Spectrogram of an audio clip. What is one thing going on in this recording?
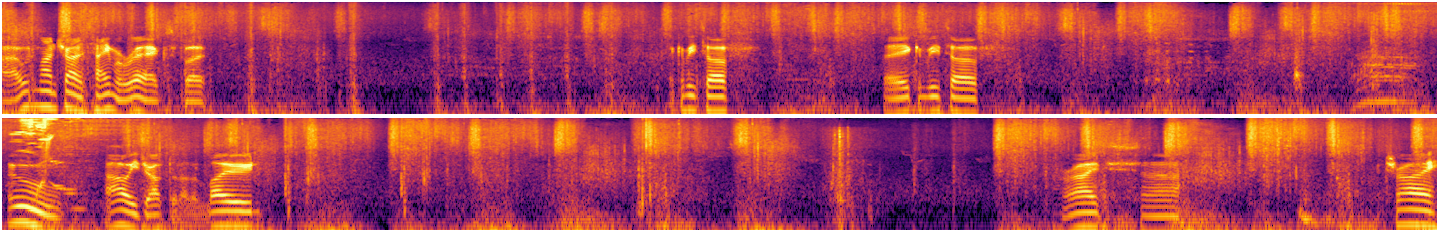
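A man talks casually into a close microphone, in bursts.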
